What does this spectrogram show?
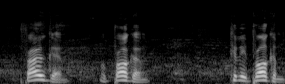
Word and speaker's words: Brougham: I thought it'd be pronounced Brougham, but apparently he tells me there's a hard G in there. So it's Brougham, or Brougham.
